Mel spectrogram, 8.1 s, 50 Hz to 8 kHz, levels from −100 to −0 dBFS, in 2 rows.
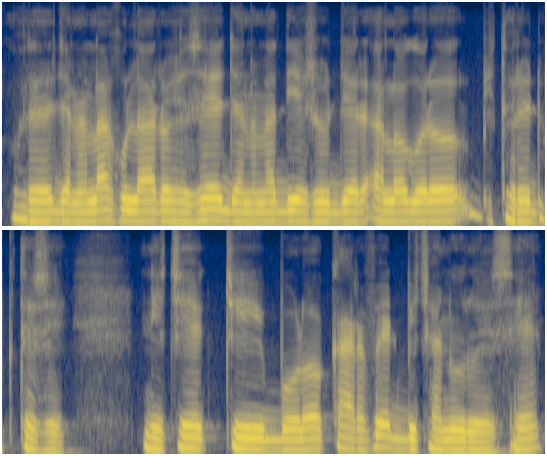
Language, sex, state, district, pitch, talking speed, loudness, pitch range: Bengali, male, Assam, Hailakandi, 135 Hz, 130 wpm, -13 LUFS, 130-140 Hz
